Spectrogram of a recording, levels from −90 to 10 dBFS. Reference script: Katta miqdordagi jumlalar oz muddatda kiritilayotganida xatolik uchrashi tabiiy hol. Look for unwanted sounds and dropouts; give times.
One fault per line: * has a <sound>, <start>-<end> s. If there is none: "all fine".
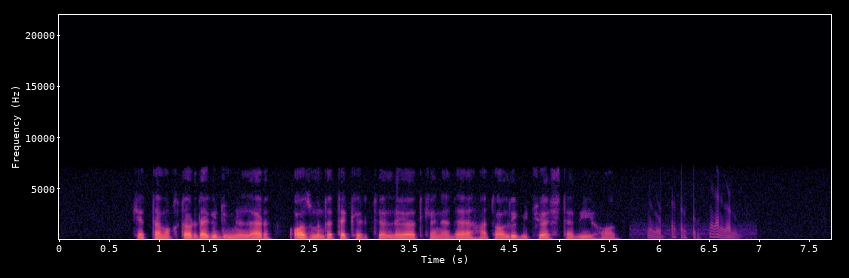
* has a chirp, 5.9-6.9 s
